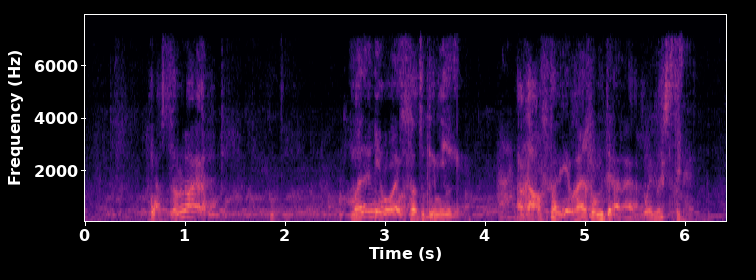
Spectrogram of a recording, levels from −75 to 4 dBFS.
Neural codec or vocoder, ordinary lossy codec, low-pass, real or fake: codec, 24 kHz, 1.5 kbps, HILCodec; none; 7.2 kHz; fake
